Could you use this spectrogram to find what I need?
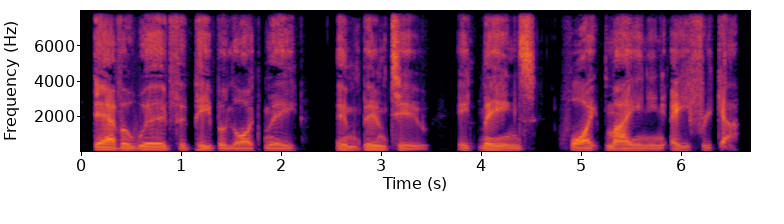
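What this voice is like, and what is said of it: Leonardo DiCaprio's South African accent. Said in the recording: “My favorite Afrikaner or South African accent is Leonardo DiCaprio ... the accent is so terrible that I did a pretty good job of what Leonardo DiCaprio was doing”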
